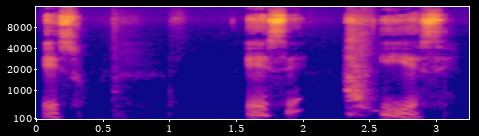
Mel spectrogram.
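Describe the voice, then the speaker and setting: A woman's voice: lowish voice, lively intonation, drawn-out words, gravelly, slight background noise. A woman teacher giving a reading-comprehension lesson, explaining patiently and often checking that pupils follow.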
